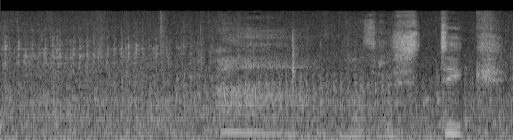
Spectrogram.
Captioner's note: sigh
